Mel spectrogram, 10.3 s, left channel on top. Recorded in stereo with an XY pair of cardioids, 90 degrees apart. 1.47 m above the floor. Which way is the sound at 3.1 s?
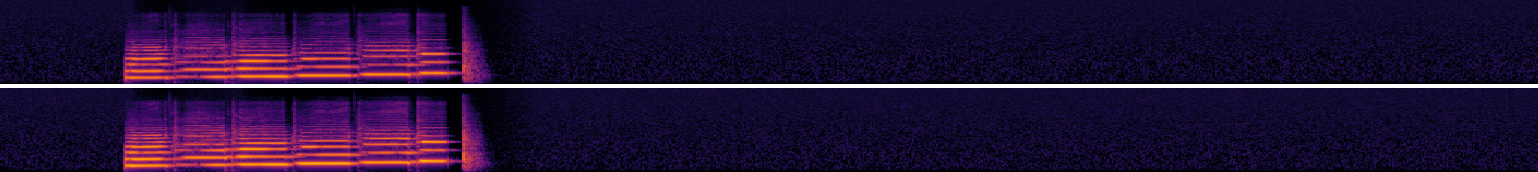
60° right.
